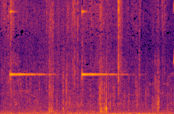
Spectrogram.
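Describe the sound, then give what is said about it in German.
Quiet outdoor ambience at the Werratalsee lake near Eschwege on a sunny spring day: two thin, high bird whistles repeat about a second apart over soft footsteps and a faint, steady background hiss. “Man hört nur ein paar Vögel, das Wasser, Fahrradfahrer und Fußgänger.”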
